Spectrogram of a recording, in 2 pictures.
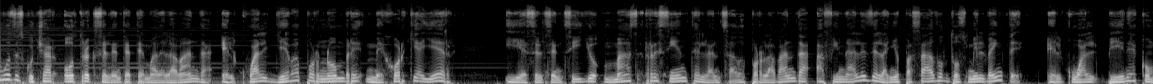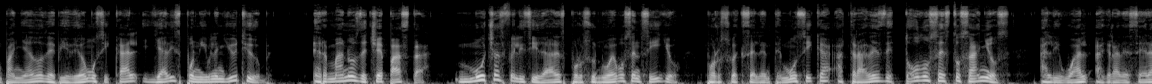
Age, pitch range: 40-59, 105-145 Hz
